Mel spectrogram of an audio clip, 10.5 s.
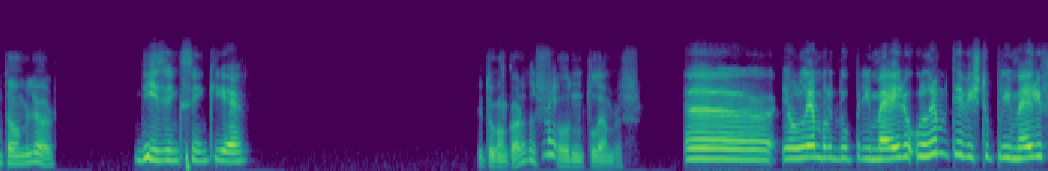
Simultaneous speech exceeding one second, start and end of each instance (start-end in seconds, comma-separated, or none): none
